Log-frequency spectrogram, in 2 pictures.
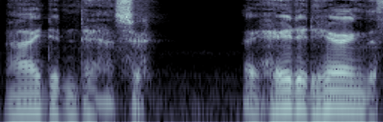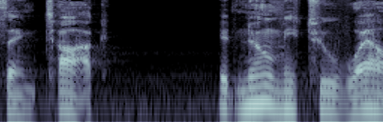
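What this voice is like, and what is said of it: Usual voice. Nothing is said of it.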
